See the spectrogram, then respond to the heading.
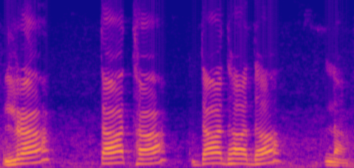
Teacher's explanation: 72 ध्वनियाँ। दंतय ध्वनियाँ जो हमारी दांतों पर लगकर बोलती हैं, जो जीभ का आगे वाला भाग है वो दांतों से लगेगा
